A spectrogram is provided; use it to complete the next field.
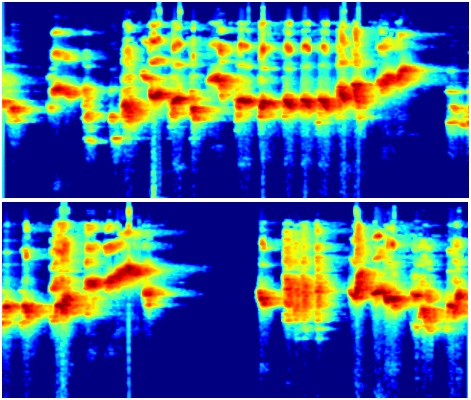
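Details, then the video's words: Asian pied starling song for training caged pet birds: long, busy bursts of chattering, squeaky and whistled notes rising and falling, broken by a short pause before a final harsh phrase. "Suara Burung Jalak Suren"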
